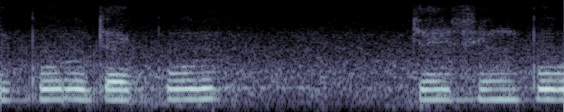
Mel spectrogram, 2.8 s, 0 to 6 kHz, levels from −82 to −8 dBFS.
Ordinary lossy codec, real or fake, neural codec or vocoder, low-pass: Opus, 24 kbps; fake; vocoder, 44.1 kHz, 80 mel bands, Vocos; 5.4 kHz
